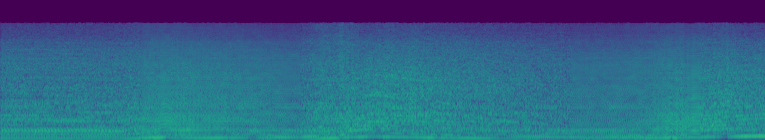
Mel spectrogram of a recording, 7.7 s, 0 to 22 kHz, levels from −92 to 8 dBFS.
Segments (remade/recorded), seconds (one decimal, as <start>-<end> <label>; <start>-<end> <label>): 0.0-1.4 recorded; 1.4-3.0 remade; 3.0-5.7 recorded; 5.7-7.0 remade; 7.0-7.7 recorded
